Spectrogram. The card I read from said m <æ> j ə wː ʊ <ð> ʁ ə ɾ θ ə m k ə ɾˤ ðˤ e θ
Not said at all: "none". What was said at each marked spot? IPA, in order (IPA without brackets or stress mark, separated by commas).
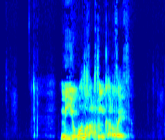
i, ð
